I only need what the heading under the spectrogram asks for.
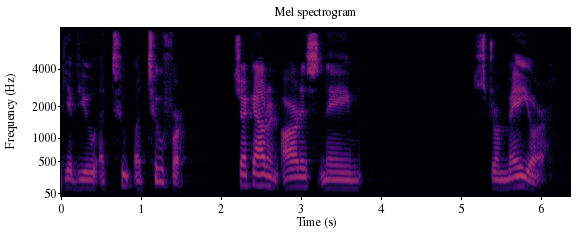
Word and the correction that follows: Stromae: That's how you say it, Stromayor. No. My God, I'm an idiot. Oh, my God, I'm a fucking idiot. It's Stromae.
